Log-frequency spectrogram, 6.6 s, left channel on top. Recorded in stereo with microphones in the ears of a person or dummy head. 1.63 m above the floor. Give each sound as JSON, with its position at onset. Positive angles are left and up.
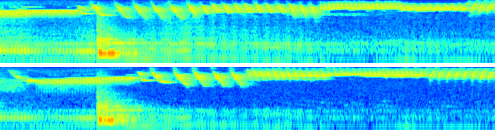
{"t": 1.3, "sound": "a snare drum", "side_deg": 10, "distance_m": 4.0}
